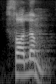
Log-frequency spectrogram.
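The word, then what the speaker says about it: solemn: सोलम, एन इसमें साइलेंट है।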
